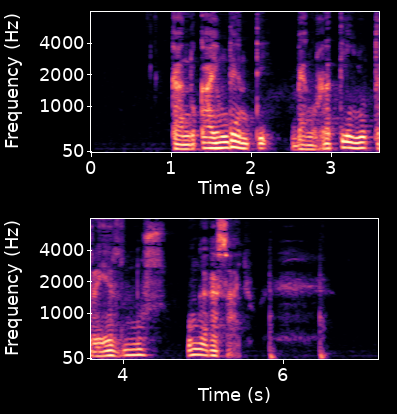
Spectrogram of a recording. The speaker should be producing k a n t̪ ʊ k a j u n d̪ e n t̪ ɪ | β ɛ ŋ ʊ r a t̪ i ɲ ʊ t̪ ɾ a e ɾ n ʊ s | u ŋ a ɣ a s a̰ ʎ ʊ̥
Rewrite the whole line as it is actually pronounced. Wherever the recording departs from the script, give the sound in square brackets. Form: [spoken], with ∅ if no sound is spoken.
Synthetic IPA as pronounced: k a n [d̪] ʊ k a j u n d̪ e n t̪ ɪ | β ɛ ŋ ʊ r a t̪ i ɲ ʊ t̪ ɾ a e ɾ n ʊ s | u ŋ a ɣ a s a̰ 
